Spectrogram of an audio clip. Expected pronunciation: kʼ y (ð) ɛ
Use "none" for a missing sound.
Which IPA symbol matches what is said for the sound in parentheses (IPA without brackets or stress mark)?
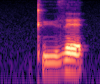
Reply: ð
